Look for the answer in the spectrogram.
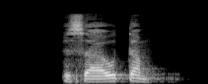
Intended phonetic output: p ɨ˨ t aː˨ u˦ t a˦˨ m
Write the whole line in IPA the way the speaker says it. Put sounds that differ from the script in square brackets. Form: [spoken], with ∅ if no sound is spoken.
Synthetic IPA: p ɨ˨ [s] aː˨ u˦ t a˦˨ m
